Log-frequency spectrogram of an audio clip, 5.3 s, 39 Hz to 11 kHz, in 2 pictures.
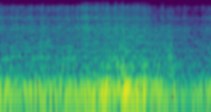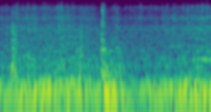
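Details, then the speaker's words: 2002 Ford F150 SuperCrew shifted back and forth while holding the brake, phone under the rear of the driveshaft: a low rumble with a few sharp single clunks. Play in the worn rear U-joint. "So, that's it. So, we have a bad U-jint on the back of this truck. So, not a big deal to fix."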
